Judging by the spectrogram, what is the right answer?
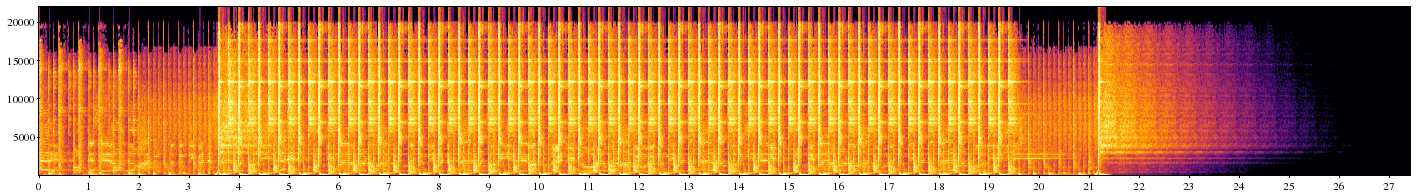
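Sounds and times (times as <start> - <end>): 
desi bass dance mix: 0.0 - 21.5.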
